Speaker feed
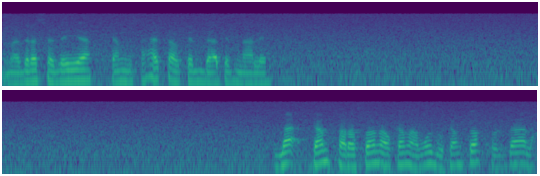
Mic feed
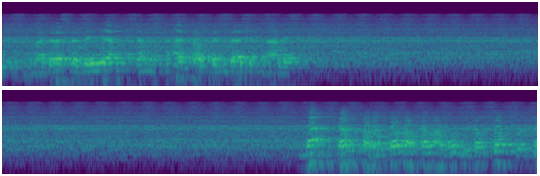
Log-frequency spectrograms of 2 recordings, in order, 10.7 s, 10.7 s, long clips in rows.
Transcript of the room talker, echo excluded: none

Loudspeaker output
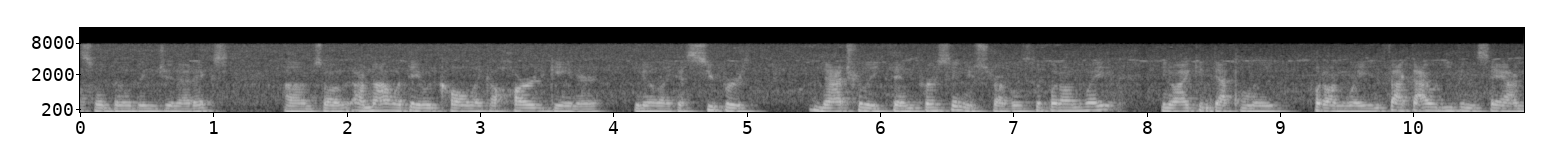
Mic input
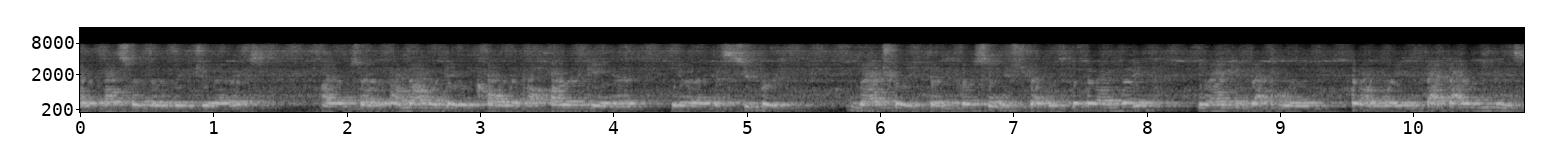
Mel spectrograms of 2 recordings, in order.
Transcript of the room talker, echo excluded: none

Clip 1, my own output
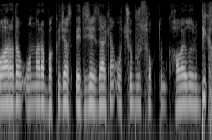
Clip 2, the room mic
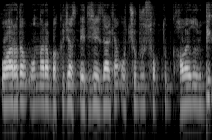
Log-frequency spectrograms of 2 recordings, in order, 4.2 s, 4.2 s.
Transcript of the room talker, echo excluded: none

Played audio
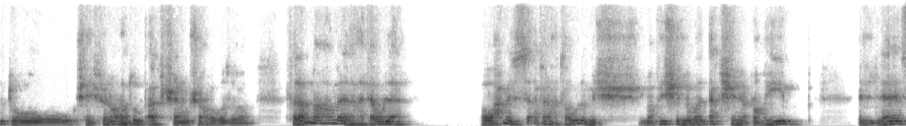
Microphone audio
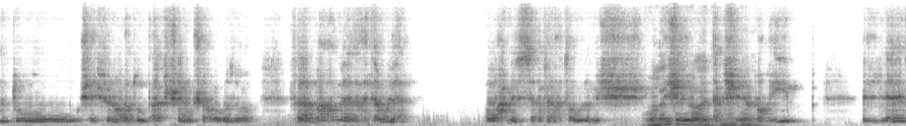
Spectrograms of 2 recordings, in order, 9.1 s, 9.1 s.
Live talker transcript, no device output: ولا انت ايه رايك في الموضوع ده

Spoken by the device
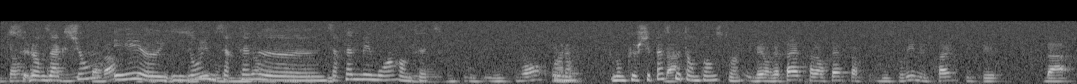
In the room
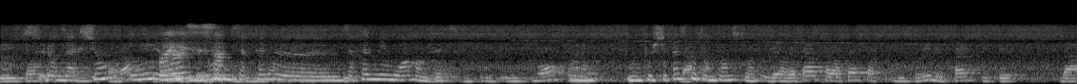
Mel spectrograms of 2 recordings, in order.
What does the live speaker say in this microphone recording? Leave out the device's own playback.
Oui, oui, c'est ça.

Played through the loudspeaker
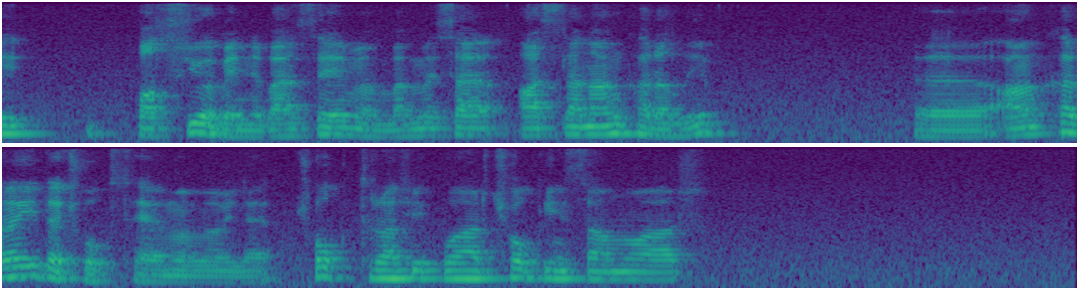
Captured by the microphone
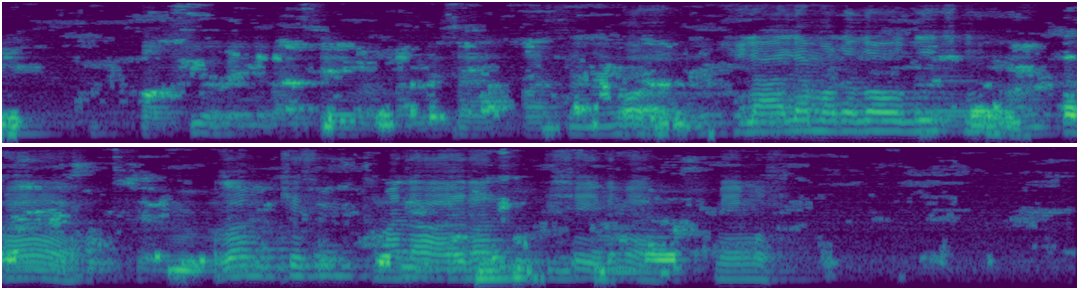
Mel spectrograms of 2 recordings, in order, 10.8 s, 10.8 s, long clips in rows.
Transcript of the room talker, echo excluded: O sülalem oralı olduğu için. He. O zaman kesin büyük ihtimalle ailen şey değil mi? Memur.

